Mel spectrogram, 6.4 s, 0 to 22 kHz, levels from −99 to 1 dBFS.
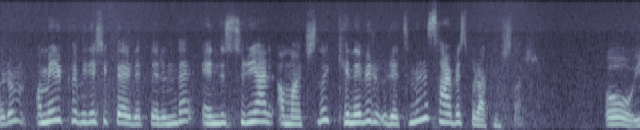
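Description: No technical faults can be heard in the speech, and the only background is the room's own noise, sitting about 22 dB below the voice as part of the original recording.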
